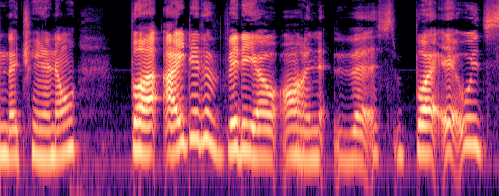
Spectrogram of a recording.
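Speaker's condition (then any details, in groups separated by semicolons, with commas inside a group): Spastic cerebral palsy, mixed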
